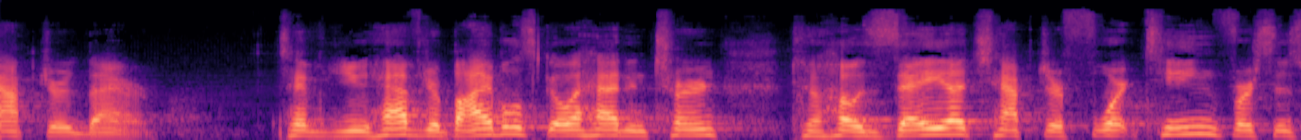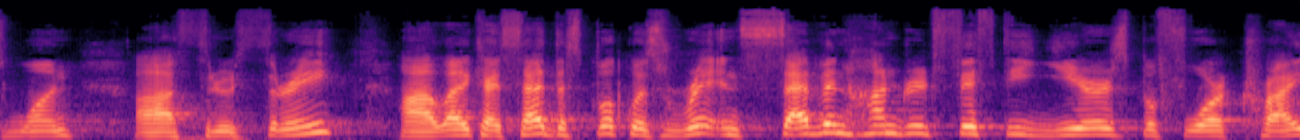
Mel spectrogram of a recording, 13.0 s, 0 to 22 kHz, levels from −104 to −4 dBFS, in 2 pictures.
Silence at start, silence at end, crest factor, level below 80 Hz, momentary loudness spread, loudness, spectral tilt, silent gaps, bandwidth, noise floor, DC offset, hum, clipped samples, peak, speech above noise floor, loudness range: 0 s; 0 s; 18 dB; -66 dBFS; 11 LU; -26 LUFS; -5.5 dB/octave; none; 16 kHz; -63 dBFS; under 0.1%; none; under 0.1%; -8 dBFS; 37 dB; 3 LU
